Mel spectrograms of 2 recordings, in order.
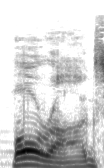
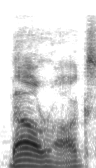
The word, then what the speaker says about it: Balrog: And then, of course, if you refer to the demonic or horrific Bolrogs or Balrogs, there's different ways to pronounce that as well, the demons of the ancient world, they were actually Maiars just like Gandalf was.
